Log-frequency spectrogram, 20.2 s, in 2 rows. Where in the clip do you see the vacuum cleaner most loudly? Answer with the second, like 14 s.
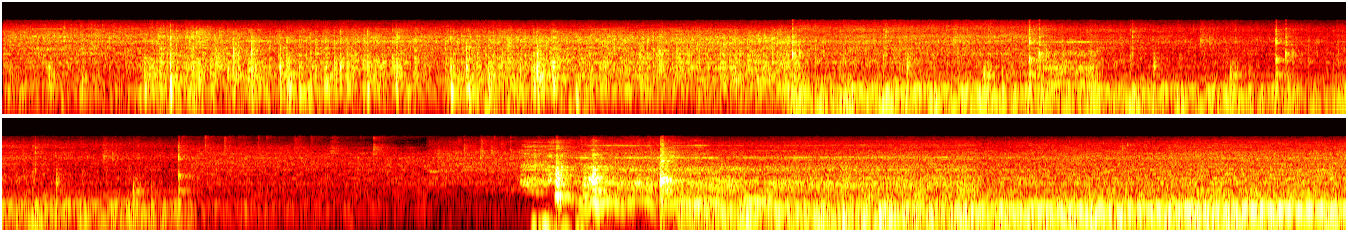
15 s.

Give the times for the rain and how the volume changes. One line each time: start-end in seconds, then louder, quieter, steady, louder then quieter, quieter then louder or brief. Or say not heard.
0.0-20.1 quieter then louder.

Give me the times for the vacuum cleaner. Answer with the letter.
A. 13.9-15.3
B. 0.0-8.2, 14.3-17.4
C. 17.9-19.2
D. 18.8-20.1
B.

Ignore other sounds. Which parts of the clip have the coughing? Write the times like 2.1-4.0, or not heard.
13.9-15.3.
